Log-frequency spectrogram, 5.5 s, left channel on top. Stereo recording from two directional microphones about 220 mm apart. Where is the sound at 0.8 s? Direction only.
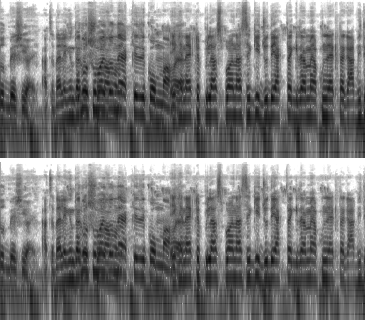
5° right (ahead or behind).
